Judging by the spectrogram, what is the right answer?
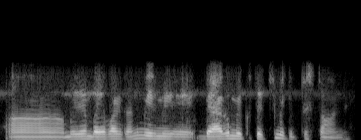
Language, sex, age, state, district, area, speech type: Telugu, male, 30-45, Andhra Pradesh, Vizianagaram, urban, conversation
